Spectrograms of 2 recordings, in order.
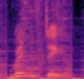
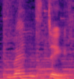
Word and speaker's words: Wednesday: No, wait a minute, वेडनेसडे नहीं होता है बिकॉज इसमें डी साइलेंट है। सो the correct pronunciation is वेडनेसडे। Repeat after me, वेडनेसडे।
